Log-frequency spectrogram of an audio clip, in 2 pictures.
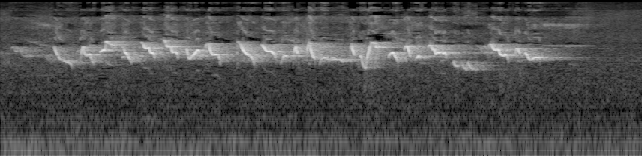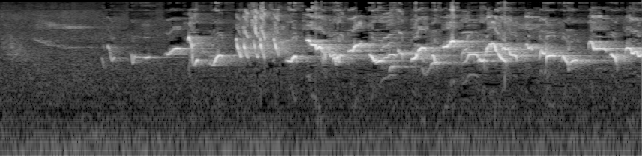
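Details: White-eye singing against a rival from a position below to defend its place at the top, neither giving way; fast high twittering phrases with slurred chirps, a pause, then a second burst of rapid warbling.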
